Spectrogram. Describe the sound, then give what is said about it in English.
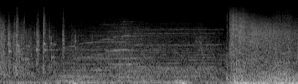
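In a video game, a wooden treehouse cracks and splinters as it is crushed and collapses, followed by a loud, sustained rumbling explosion near the end, dense with crackling debris and no voices. “Oh man, he just crushed that treehouse real good, and then exploded it.”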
